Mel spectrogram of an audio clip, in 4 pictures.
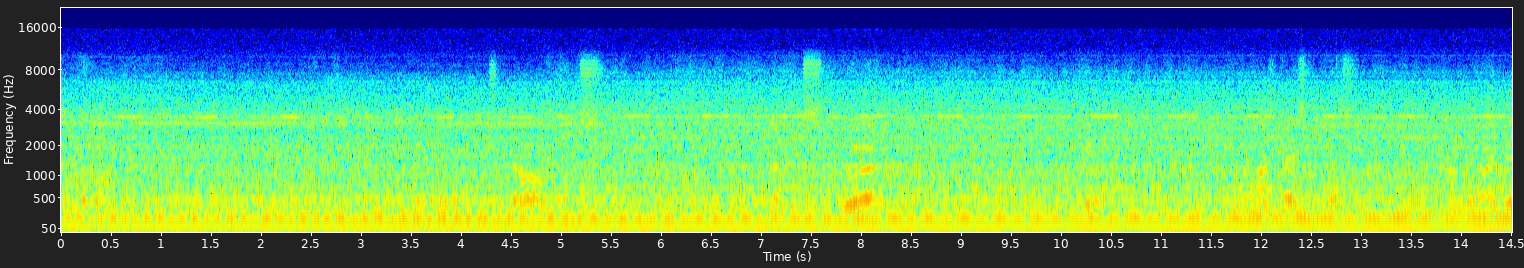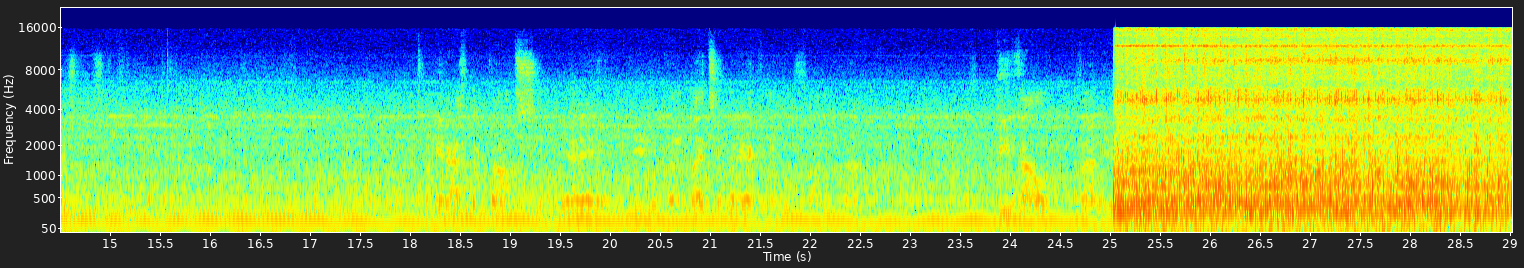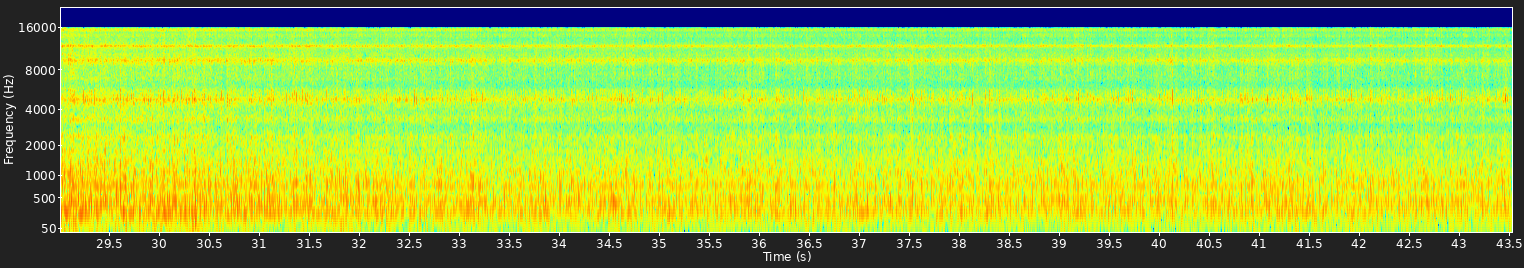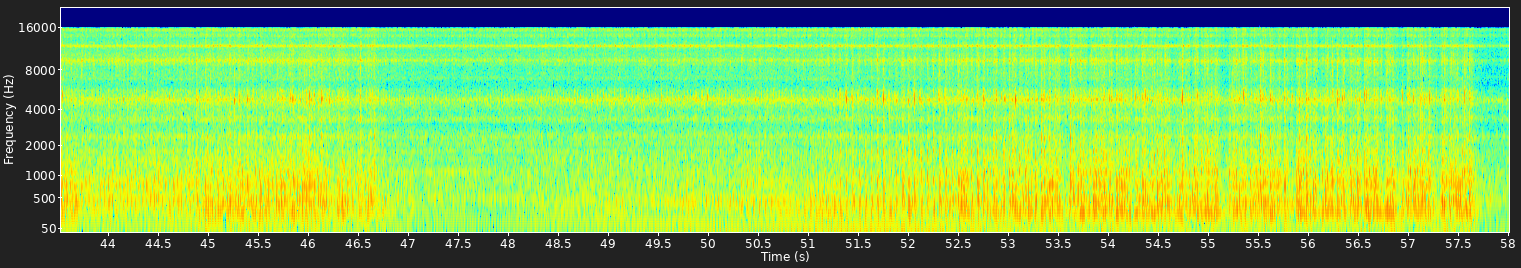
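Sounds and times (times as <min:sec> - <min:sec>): low hum: 0:21.6 - 0:58.0
rotor bearing rattling: 0:25.0 - 0:47.2, 0:48.1 - 0:58.0.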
